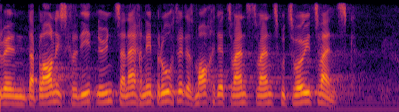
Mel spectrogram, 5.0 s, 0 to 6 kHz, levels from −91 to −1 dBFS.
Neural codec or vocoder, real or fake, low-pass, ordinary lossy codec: none; real; 5.4 kHz; none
